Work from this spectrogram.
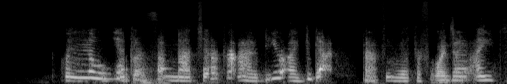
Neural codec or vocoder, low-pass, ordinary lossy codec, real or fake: codec, 44.1 kHz, 0.9 kbps, DAC; 19.8 kHz; Opus, 24 kbps; fake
